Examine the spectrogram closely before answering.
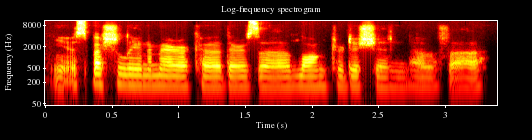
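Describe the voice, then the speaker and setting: A woman's voice: low voice, little pitch movement, fast talker, a little mellow. A woman hosting a podcast interview, enthusiastic and appreciative, with many "you know" fillers. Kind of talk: conversational interview.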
